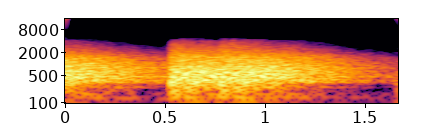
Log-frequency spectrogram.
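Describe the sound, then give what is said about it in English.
Two loud gunshots during a close-range gunfight, the second coming about half a second after the first. Each blast leaves a long, fading rumble, and no voices are heard. “And those last shots were awful close.”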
